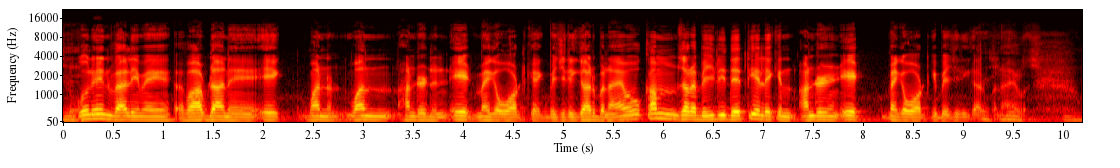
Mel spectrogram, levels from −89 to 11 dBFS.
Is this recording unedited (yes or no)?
no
